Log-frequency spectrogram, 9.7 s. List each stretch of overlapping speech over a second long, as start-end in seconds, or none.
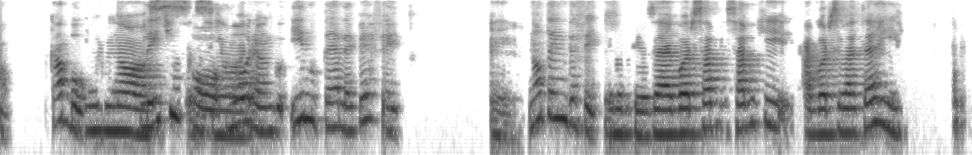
1.4-2.6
